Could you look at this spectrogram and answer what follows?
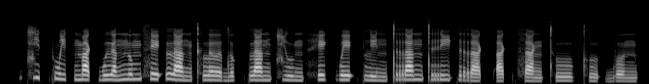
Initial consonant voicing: voiceless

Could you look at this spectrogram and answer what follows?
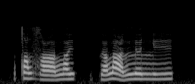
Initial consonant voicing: voiceless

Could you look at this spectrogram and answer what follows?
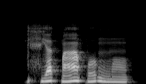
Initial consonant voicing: voiceless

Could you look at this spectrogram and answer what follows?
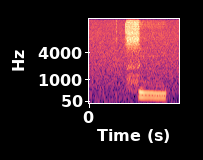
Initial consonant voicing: voiceless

